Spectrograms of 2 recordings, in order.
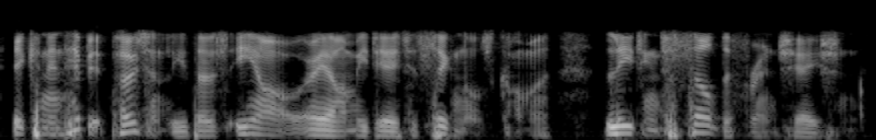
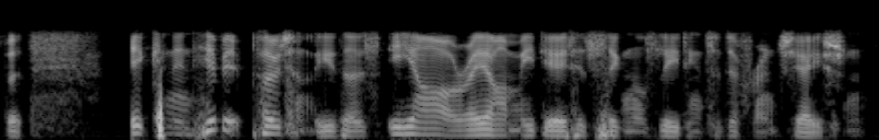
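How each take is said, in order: First: There is a break just before leading. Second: It runs on without a pause before leading.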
